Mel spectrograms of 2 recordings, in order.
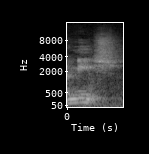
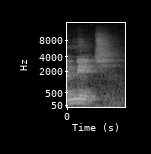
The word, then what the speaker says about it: niche: So the first thing that you're going to need is to pick a niche or a niche, however some people want to pronounce it.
